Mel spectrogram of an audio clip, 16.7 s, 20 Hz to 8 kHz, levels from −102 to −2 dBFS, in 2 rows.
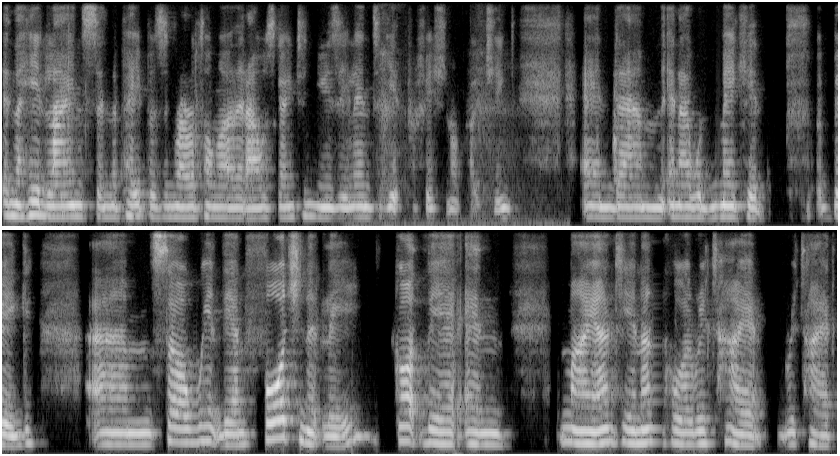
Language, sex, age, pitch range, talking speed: English, female, 50-69, 145-180 Hz, 155 wpm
